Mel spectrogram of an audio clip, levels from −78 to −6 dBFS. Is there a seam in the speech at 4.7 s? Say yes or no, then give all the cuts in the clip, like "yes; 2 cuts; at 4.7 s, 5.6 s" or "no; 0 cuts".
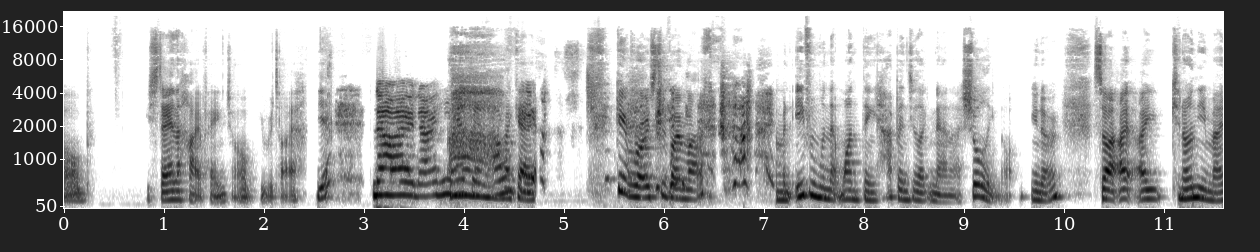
yes; 3 cuts; at 2.4 s, 4.7 s, 7.1 s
